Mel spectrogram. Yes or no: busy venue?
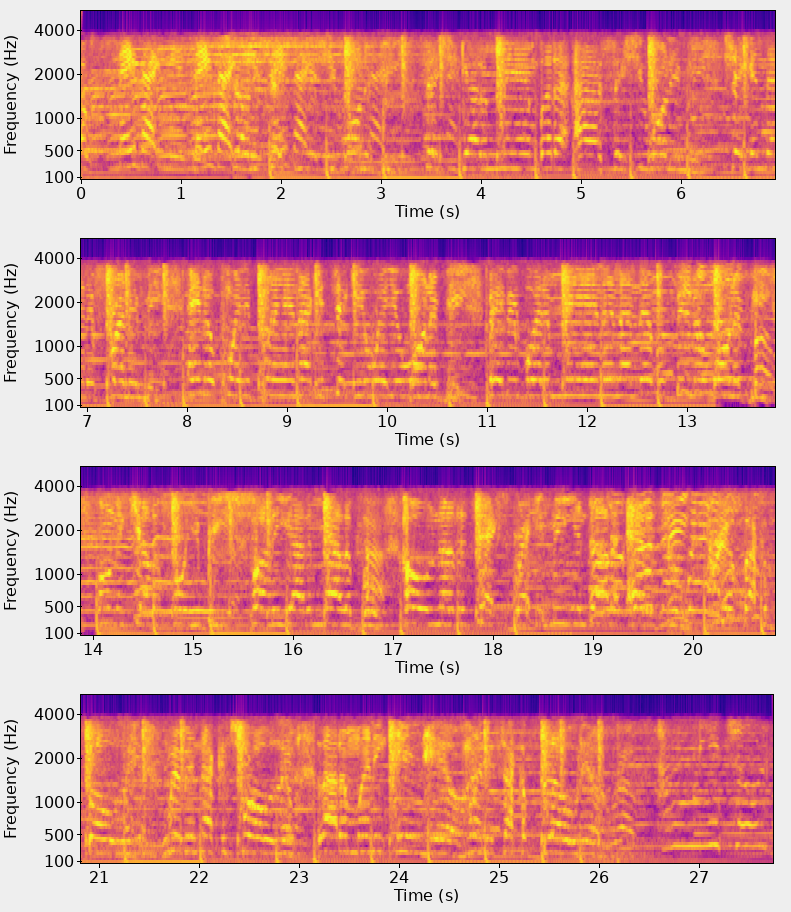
yes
